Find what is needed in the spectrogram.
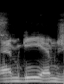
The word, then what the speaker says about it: Emge: So, starring David Emge, is that how you say it? – Sure, yes. Emge as Stephen Andrews, a.k.a.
